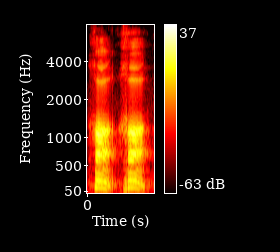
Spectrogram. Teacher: Jangan kha tapi kha kha. Pangkal lidah naik, hujung lidah jatuh dan kita nak suara mengalir. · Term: huruf kha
